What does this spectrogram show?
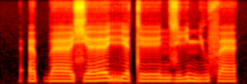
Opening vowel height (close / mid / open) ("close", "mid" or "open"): open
